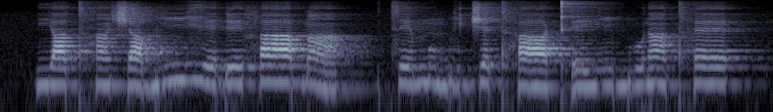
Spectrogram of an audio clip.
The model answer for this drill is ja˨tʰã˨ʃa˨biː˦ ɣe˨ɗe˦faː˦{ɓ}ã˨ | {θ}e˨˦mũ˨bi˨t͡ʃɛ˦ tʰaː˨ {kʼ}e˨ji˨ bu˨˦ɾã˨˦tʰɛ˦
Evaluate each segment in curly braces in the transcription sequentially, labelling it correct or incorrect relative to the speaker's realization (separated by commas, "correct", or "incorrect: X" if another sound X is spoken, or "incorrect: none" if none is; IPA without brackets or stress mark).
correct, incorrect: t͡s, correct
